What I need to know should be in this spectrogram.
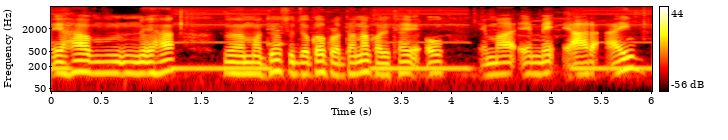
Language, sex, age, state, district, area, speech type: Odia, male, 18-30, Odisha, Ganjam, urban, spontaneous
